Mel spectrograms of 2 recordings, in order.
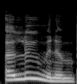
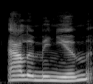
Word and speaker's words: aluminium: Yes, here in the UK, we do pronounce aluminium as aluminium because we spell this word with two I's, whereas in North America, it's only spelt with one I.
